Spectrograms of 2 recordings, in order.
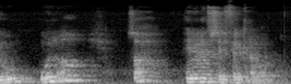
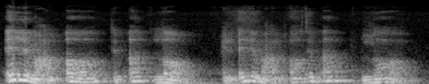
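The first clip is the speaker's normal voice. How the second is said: slow teaching read; slower than usual. Shown as a demonstration. Teacher reading a rule slowly to students: slow and clear. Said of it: "تعالى نقرأها مع بعض".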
